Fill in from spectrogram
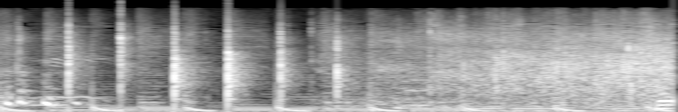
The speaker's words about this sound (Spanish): Yeah, un aplauso.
